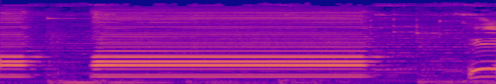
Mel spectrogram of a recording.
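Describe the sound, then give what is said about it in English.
A loud car horn blares in one sustained honk lasting over a second, then a second honk begins just as the sound cuts off, with a low rumble underneath. “We'll get the car horn noise installed straight away.”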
